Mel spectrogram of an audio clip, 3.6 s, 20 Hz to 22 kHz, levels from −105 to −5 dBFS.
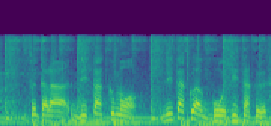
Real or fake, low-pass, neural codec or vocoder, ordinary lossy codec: real; none; none; none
